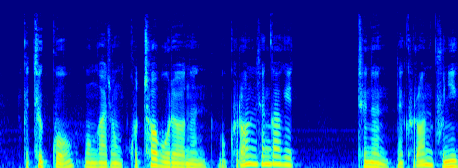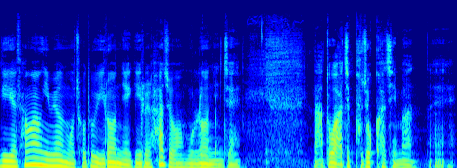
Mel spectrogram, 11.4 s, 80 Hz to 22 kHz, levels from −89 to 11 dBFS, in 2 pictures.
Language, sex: Korean, male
